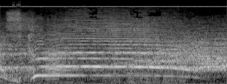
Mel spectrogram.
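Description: A wrestling arena crowd cheers and screams loudly and steadily throughout, with a ringing sustained yell rising over the roar.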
